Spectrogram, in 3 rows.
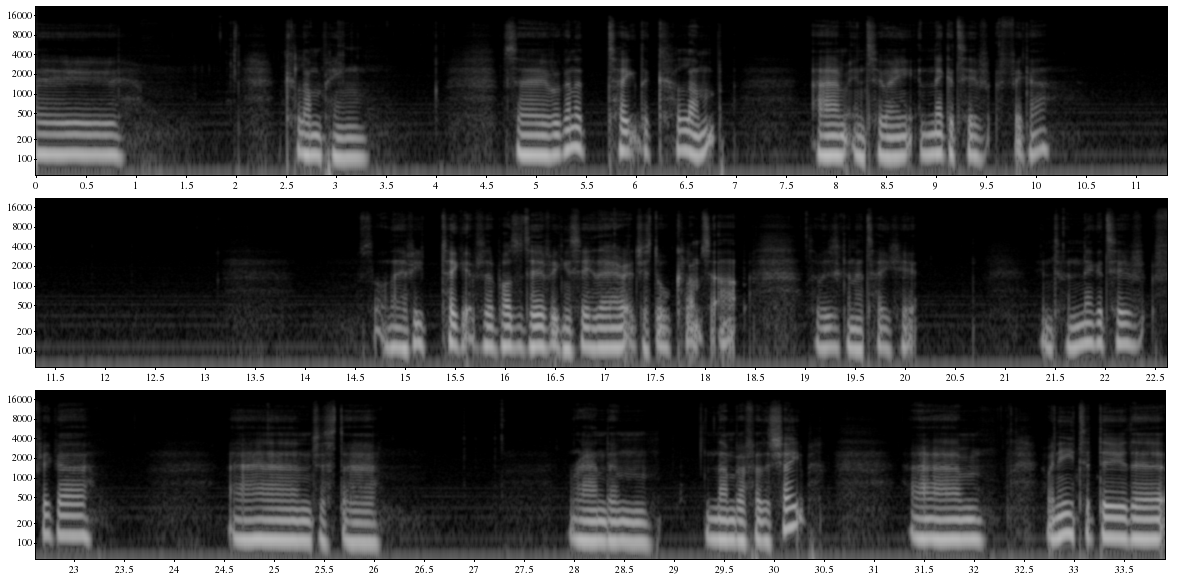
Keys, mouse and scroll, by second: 1.9-3.4 scroll down 7, 9.6 click, 19.0 click, 24.9 click, 33.0-33.4 scroll down 4.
